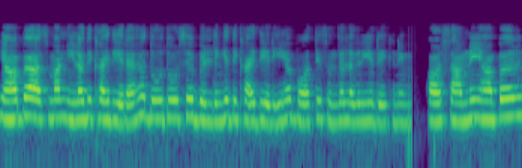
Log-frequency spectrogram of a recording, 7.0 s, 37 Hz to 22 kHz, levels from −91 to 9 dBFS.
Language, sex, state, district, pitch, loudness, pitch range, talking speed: Hindi, female, Chhattisgarh, Sukma, 235 Hz, -17 LUFS, 220-245 Hz, 240 wpm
